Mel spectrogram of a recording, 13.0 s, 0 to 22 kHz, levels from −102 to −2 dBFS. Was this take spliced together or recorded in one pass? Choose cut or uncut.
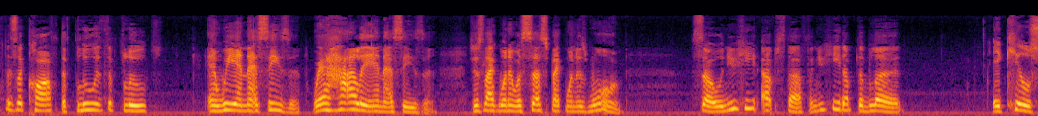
cut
